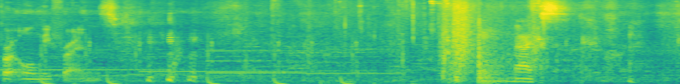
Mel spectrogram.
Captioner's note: laughing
